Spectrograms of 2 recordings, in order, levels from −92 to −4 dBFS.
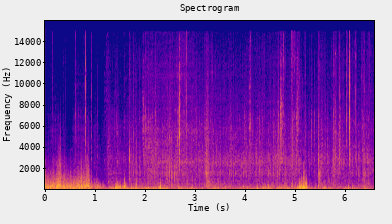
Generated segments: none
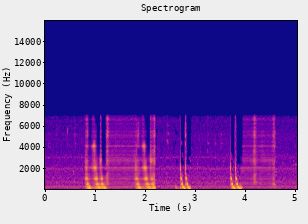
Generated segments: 0.8-2.2 (vocoder, Vocos); 3.9-4.6

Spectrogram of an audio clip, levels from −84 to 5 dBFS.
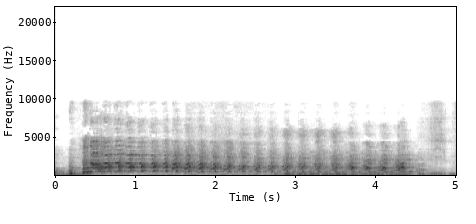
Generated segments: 4.3-5.0 (codec, SNAC)

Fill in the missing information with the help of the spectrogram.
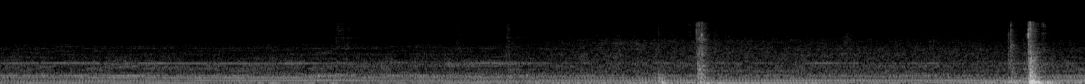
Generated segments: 0.4-5.4 (codec, SNAC)

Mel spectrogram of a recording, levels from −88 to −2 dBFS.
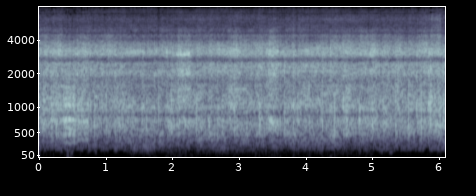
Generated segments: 1.3-5.0 (codec, SNAC)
